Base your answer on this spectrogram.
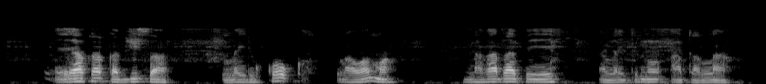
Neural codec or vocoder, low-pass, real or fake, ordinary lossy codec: vocoder, 44.1 kHz, 128 mel bands, Pupu-Vocoder; 5.4 kHz; fake; none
